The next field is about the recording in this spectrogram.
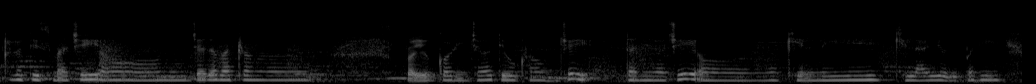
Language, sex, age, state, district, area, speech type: Nepali, female, 30-45, West Bengal, Darjeeling, rural, spontaneous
